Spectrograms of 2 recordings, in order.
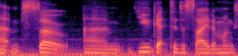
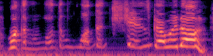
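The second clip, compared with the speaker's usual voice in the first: high-pitched, stammering outburst; alarmed band manager; 5 dB louder, faster than usual. Acted. Band manager in the green room reacts, high alarmed outburst. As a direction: build from sputtering disbelief to a loud, high cry.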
